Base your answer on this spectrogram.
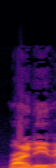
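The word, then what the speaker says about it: Ranadivé: Ramadov. Like that, I mean, that's like Redeemish or whatever, I can't pronounce the last name. – Ronadive, there we go.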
